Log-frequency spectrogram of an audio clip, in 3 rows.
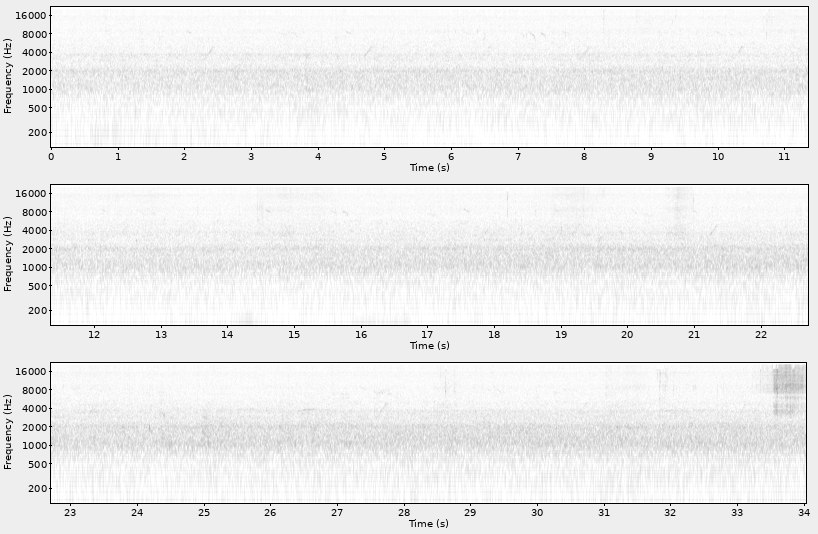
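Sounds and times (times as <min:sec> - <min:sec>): distant city traffic hum: 0:00.0 - 0:34.0.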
